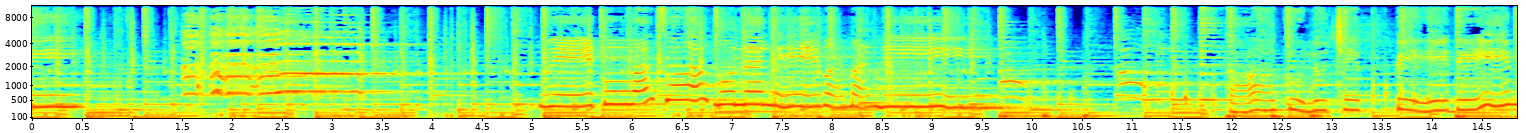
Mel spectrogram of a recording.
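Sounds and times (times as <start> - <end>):
busy music track with steady drums and instruments: 0.0 - 14.8
rooster crowing: 1.5 - 4.1
speech: 12.8 - 14.8.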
